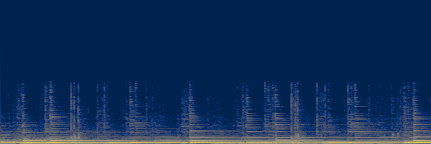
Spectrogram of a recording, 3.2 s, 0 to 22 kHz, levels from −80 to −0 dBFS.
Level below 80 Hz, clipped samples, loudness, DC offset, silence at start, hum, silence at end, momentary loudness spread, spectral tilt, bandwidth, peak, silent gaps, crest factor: -58 dBFS; under 0.1%; -20 LUFS; under 0.1%; 0 s; none; 0 s; 6 LU; -9 dB/octave; 7.6 kHz; -4 dBFS; none; 14 dB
